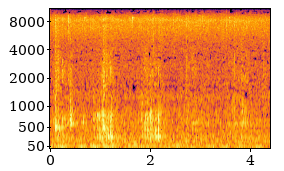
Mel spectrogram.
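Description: Egg masala frying gently in an aluminium pot over a gas flame: a steady soft sizzle, with a few faint clicks in the first two seconds.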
